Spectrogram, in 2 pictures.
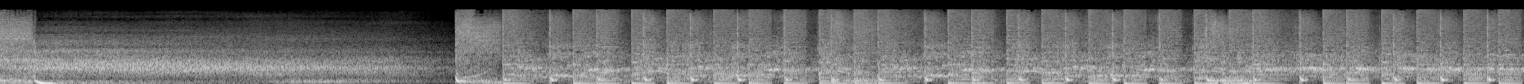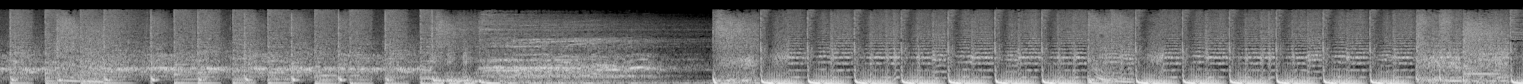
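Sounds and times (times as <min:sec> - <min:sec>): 
crowd noise: 0:00.0 - 0:24.7
EDM snares: 0:04.6 - 0:20.4, 0:22.4 - 0:30.4.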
